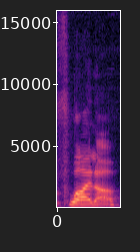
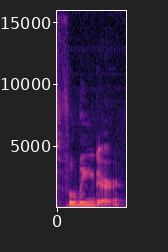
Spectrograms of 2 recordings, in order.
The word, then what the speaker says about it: Fleer: called yal and then I think I said flyer but yes it's Fleer so thank you so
